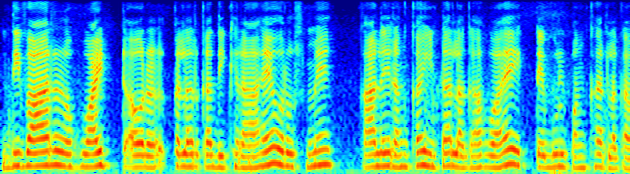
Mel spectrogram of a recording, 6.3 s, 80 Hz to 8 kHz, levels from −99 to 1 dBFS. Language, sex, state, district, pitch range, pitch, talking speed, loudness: Hindi, female, Chhattisgarh, Kabirdham, 200-225 Hz, 210 Hz, 210 wpm, -19 LUFS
